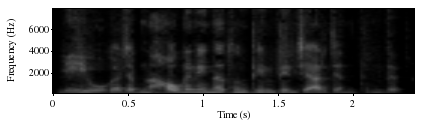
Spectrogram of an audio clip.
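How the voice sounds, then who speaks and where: A man teaching English grammar in an online class. He teases and coaxes his students, calls them "beta" and "chhutku", acts out their questions and drags key phrases out slowly for emphasis. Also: medium pitch, gravelly. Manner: lively, teasing, addresses students as beta and chhutku.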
